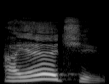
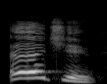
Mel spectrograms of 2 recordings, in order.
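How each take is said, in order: First: First "urge" read out firmly. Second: "urge" repeated higher and louder; repeated urge stressed. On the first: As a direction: start the plea with "I urge you" at a reading pace. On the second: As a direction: lean harder on the second "urge you". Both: Acted. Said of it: "this is Paul writing".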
